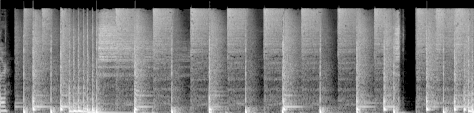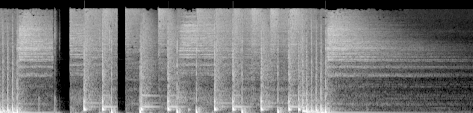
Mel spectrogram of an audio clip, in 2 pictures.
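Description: Multitracked acoustic drum kit recording played back with close mics and living-room room mics mixed together: a fast kick, snare, hi-hat and cymbal groove, broken by a few brief stops. Near the end it finishes on a final hit that rings out and fades away over about two seconds.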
